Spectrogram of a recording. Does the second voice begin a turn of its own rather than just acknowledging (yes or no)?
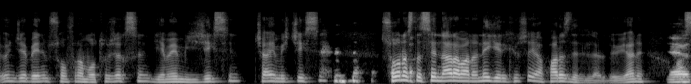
yes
